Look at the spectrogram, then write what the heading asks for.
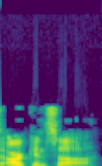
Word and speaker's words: Arkansas: It's Arkansas. Arkansas. It is strictly prohibited to pronounce Arkansas incorrectly.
